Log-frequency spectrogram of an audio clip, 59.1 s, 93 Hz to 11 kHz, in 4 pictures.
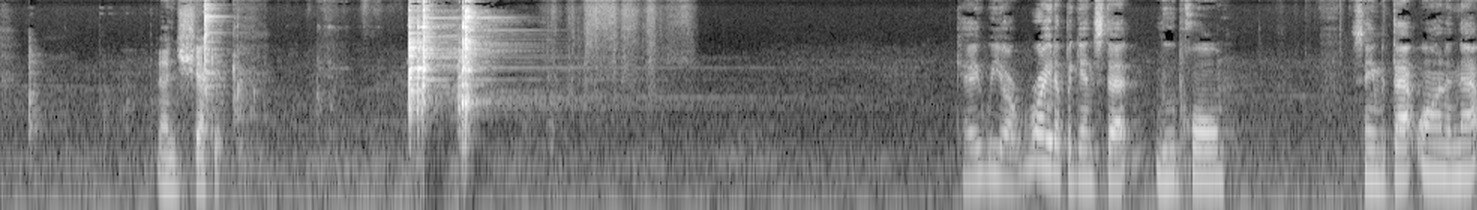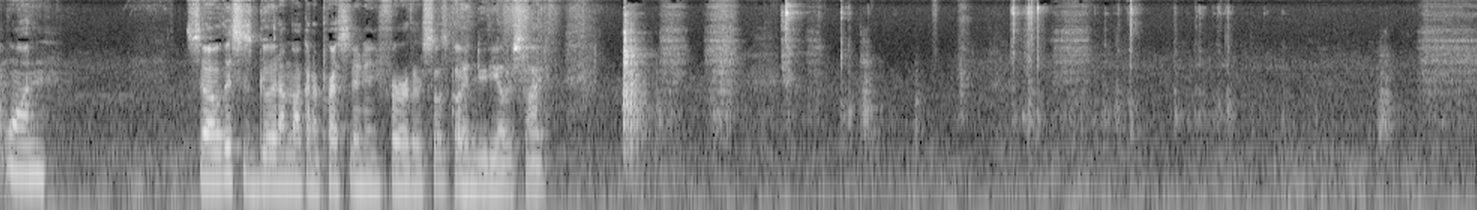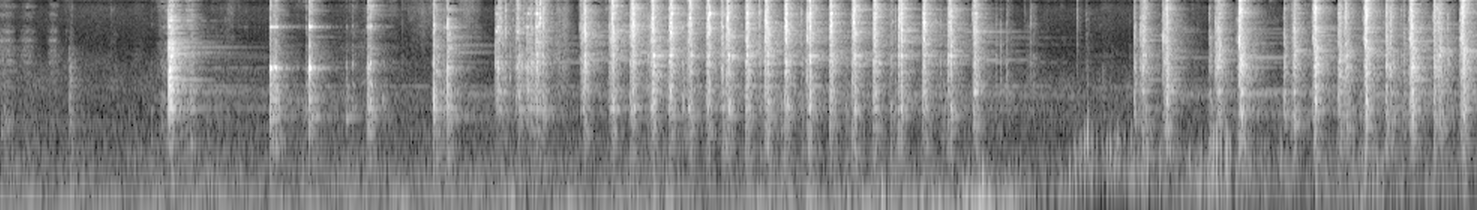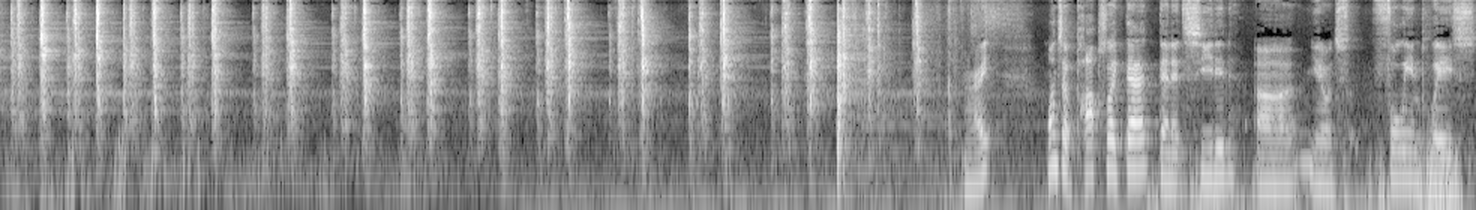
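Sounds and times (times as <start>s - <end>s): hydraulic press metallic clicks: 4.1s - 5.5s, 31.1s - 39.9s, 40.9s - 54.0s.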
